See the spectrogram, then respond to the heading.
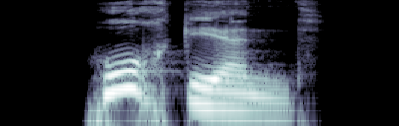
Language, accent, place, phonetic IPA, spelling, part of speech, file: German, Germany, Berlin, [ˈhoːxˌɡeːənt], hochgehend, verb, De-hochgehend.ogg
- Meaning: present participle of hochgehen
